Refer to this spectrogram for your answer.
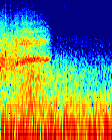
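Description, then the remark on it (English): Car tires skid with a sharp, high-pitched squeal lasting about a second as the car swerves around a sharp corner on messy roads during a thunderstorm, riding over a steady low engine rumble that continues alone after the screech cuts off. “I'm practically swerving left and right as I come around a sharp corner.”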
